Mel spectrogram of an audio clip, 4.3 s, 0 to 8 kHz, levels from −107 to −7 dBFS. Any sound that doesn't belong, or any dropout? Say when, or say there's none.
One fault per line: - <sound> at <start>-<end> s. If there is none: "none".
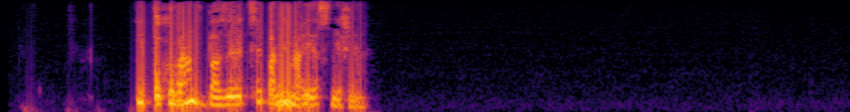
none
